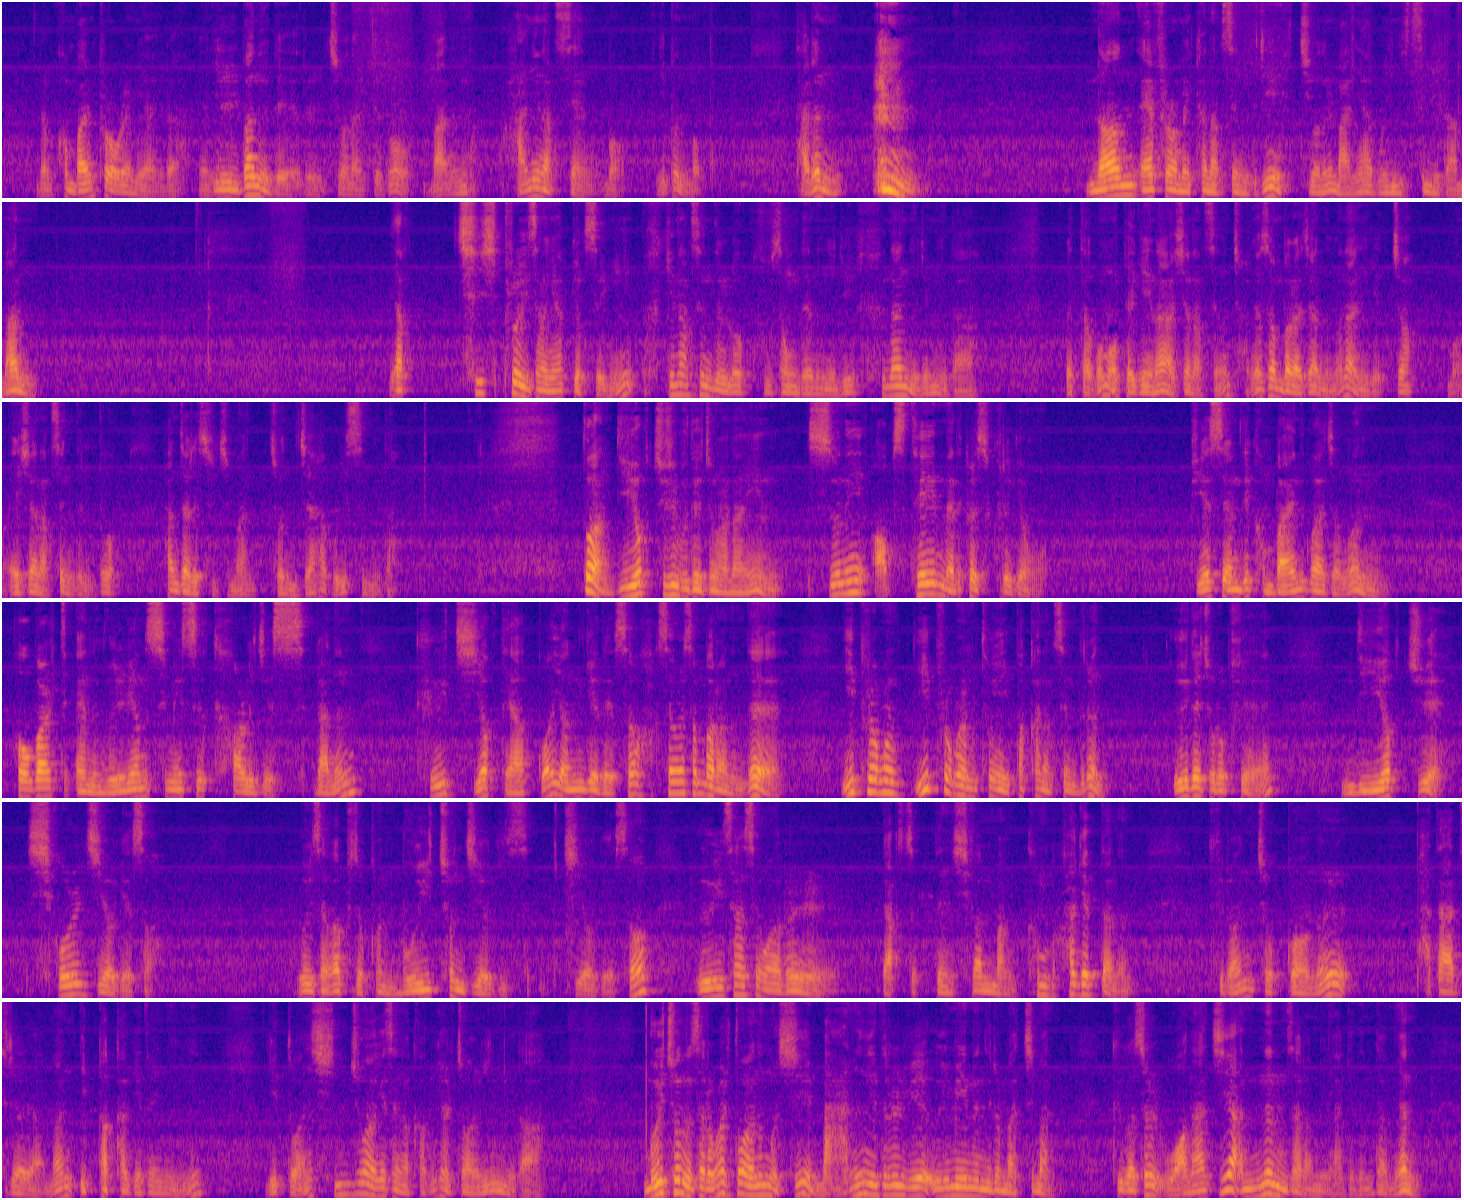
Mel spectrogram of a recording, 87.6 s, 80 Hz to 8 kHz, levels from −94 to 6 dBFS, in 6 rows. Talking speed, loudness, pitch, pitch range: 260 characters per minute, -27 LUFS, 105 Hz, 90-130 Hz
